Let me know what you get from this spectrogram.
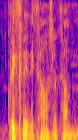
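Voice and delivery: ordinary delivery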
